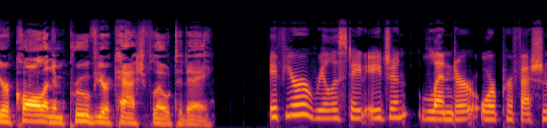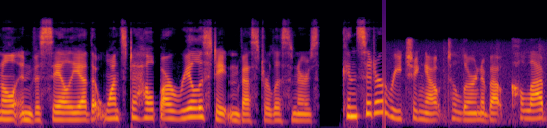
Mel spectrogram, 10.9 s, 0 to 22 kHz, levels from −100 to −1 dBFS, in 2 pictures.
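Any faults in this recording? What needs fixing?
At 9.31 s the speech goes duller right through to the end, after a 20 ms gap, with nothing above 7 kHz and a new noise floor about 30 dB below the signal while the level holds steady. That points to the input likely having switched to a poorer device mid-recording. Locking the input device before recording, and keeping headsets from grabbing the call profile, would prevent it.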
